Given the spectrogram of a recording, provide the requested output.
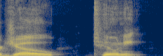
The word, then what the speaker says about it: Joe Thuney: The first thing I have to do, because it's been absolutely beaten into me these last couple of days, is that I have to change your Joe Thuney, because that's how it's pronounced, fair.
